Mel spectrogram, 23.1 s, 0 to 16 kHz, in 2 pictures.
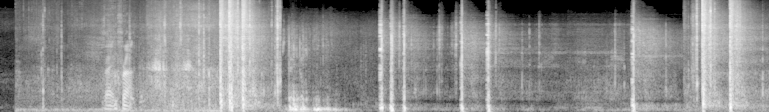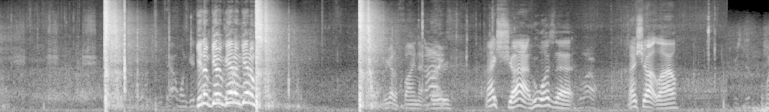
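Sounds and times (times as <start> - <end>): shotguns firing: 3.3 - 4.2, 9.4 - 11.7, 13.0 - 14.0, 15.3 - 16.2, 16.9 - 17.7.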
